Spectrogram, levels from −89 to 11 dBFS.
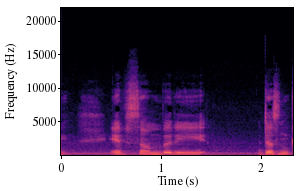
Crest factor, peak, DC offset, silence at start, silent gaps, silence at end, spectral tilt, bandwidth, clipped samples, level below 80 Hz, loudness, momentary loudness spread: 16 dB; -10 dBFS; under 0.1%; 0 s; none; 0 s; -3.5 dB/octave; 13.5 kHz; under 0.1%; -58 dBFS; -26 LUFS; 18 LU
